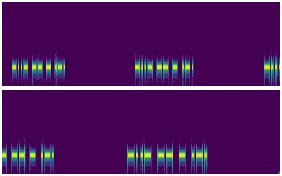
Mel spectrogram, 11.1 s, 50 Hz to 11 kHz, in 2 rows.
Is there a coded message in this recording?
Yes: Morse code from 0.2 to 9.7 s, heard as a keyed tone, about 38 wpm, 700 Hz. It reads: XMTR XMTR XMTR XMTR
